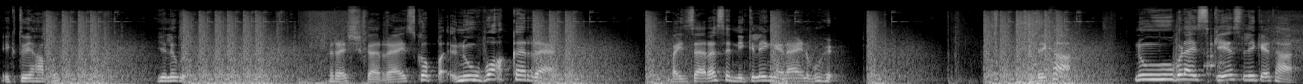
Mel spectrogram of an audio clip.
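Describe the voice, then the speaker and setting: Excited young man with a sore throat. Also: a little high, takes it slowly, pauses often, very noisy. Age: young adult. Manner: excited, hypes kills, laughs often. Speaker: gaming YouTuber. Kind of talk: live gameplay commentary. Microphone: headset. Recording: game gunfire behind.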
